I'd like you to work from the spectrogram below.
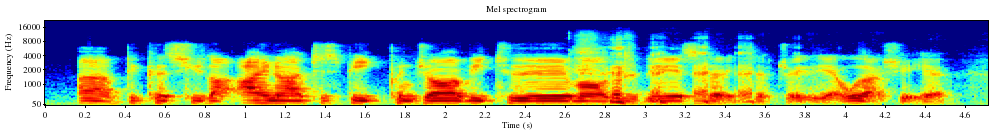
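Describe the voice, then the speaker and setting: This man's pitch is medium. He talks at a very fast pace. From Birmingham, England. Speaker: IT and data professional. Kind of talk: casual podcast chat. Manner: halting, many false starts and repeats.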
